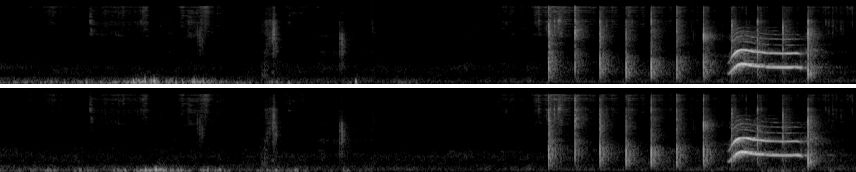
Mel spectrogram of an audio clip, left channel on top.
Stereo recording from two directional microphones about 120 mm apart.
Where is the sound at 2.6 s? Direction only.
20° left (ahead or behind).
